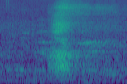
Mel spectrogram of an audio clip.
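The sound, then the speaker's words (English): A brief, breathy gasp from an audience member on the left-hand side of the room, a single sharp intake of air rising and fading in about a quarter second against quiet background murmur. “I hear the gasp from the left-hand side of the room.”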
